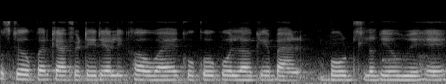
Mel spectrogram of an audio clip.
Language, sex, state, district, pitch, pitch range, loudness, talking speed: Hindi, female, Uttar Pradesh, Gorakhpur, 210 Hz, 205-210 Hz, -19 LUFS, 175 wpm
